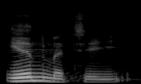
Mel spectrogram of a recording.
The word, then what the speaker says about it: enmity: Enmity to harmony. Now, what is enmity? It rhymes with enemy, and there are some relationships between the concept of enmity and enemy, right?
